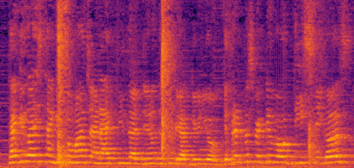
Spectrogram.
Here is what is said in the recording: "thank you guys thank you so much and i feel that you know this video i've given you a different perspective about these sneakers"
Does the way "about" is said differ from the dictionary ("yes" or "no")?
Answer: yes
